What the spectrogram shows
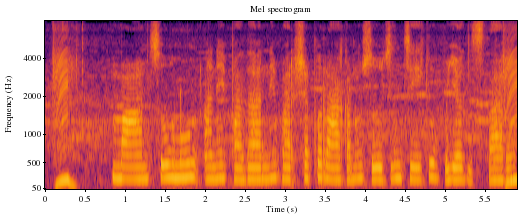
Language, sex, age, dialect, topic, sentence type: Telugu, female, 31-35, Southern, agriculture, statement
